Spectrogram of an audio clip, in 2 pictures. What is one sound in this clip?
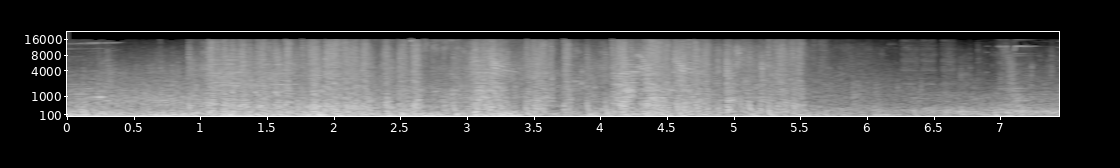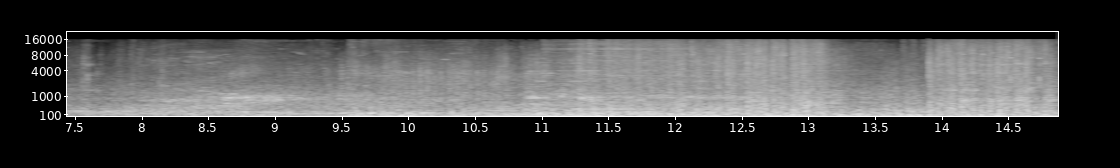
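Gunfire and heavy blasts crack and rumble nearby.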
